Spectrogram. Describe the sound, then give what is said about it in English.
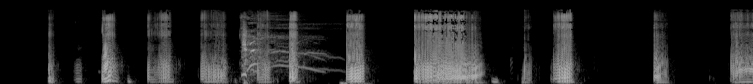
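A voice imitates farting naked in the shower with a series of wet, sputtering raspberry bursts of varying length, some long and buzzy, some short and popping, separated by brief pauses. “But could we hear Dave Coulier farting?”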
